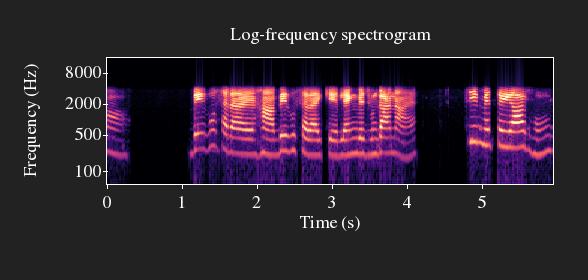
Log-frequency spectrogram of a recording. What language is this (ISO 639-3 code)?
hin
